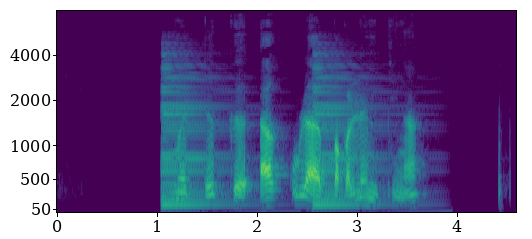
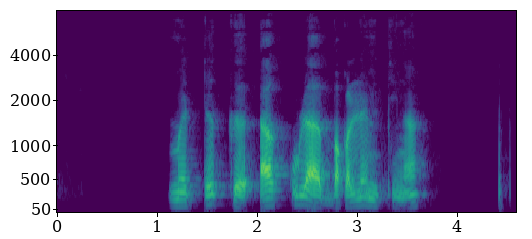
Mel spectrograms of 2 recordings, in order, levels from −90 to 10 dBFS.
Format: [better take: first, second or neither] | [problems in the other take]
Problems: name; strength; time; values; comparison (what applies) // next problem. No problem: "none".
second | background sound (Piano); 11 dB below the speech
